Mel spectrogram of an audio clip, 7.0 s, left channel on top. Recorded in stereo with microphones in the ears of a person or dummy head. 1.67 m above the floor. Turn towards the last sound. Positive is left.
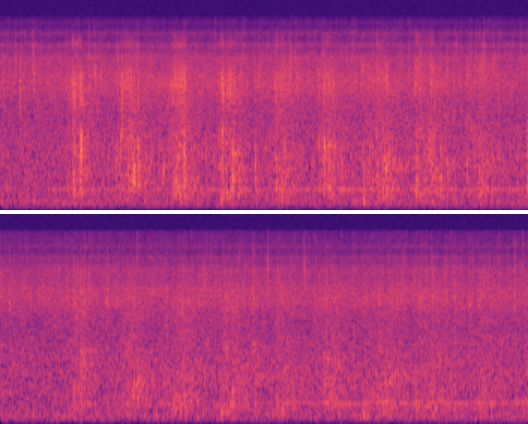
turn(degrees=40)  # may be behind; listen again after turning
